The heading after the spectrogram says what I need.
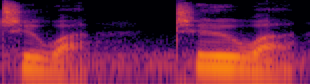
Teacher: by keeping an oo vowel and then putting a schwah at the end, we keep the feeling of two different words of two different syllables · Now, the word to here is not reduced. It's not thewah.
